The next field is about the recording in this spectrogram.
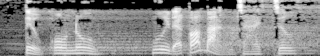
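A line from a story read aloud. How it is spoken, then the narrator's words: Group laughing loudly. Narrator (Vietnamese): Bọn Hứa Đại Tráng cười lớn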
